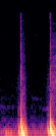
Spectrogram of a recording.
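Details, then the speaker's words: Gastric tympany on abdominal percussion over the air-filled stomach, percussed systematically across quadrants. "As you percuss, expect to hear tympany over air-filled organs, such as the stomach or intestines."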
